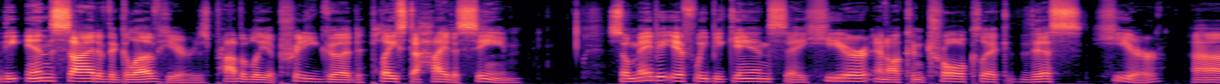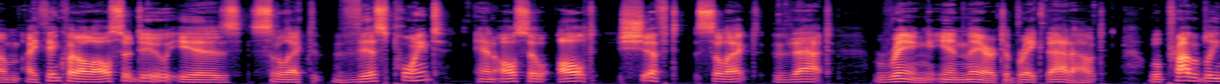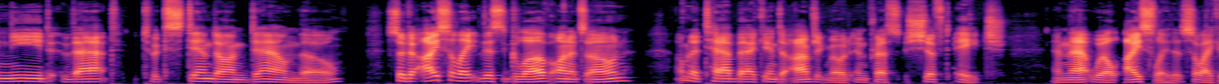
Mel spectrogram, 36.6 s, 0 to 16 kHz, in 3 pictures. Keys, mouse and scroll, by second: 7.9 right click, 10.1 ctrl+right click, 11.3 middle click, 11.3 scroll up 2, 15.7 ctrl+right click, 19.5 alt+shift+right click, 20.1-20.7 scroll down 1, 20.7 middle click, 20.7 scroll down 1, 26.7-27.2 scroll up 2, 27.2 middle click, 31.3 Tab, 33.9 shift+h.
